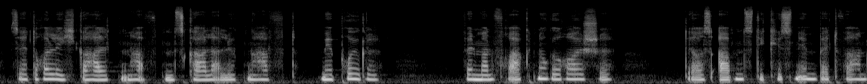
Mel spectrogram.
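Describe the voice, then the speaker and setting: A woman playing a dazed, barely conscious girl who survived a shipwreck, speaking halting fragments in a radio play monologue. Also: fairly high pitch, gravelly, warm tone, husky. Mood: numb, drifting. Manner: fragmented, halting word chains.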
